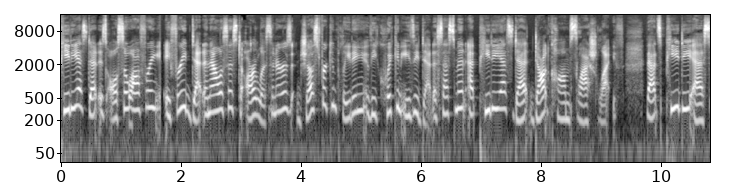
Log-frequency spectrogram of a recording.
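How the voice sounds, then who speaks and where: A woman's high pitch with lively intonation, in a dry sound with no echo over a quiet background. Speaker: true crime host. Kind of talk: commentary. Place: home room. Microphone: studio mic.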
